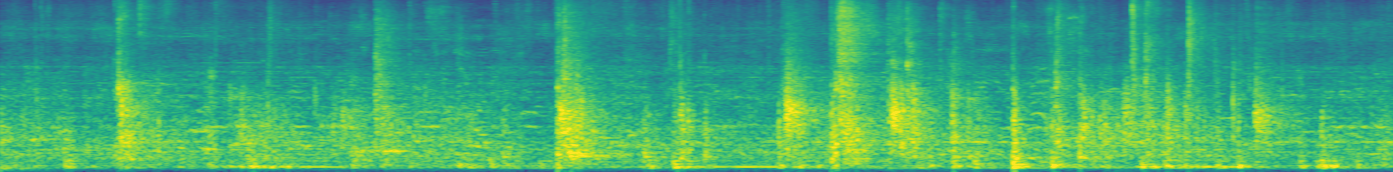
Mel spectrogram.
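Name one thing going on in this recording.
Metal rods clatter as players spin and slide them.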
